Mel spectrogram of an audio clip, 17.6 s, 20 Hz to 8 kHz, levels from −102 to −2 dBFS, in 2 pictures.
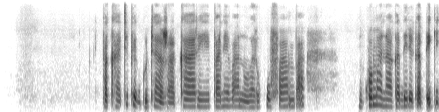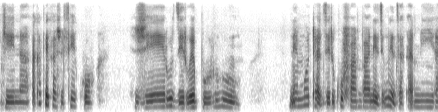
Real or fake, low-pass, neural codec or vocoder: fake; 7.2 kHz; codec, 16 kHz, 6 kbps, DAC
